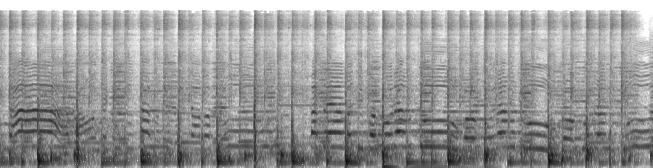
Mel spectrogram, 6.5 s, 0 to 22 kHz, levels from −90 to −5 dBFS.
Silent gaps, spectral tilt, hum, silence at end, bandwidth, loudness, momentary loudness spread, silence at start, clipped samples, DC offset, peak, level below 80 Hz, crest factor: none; -5.5 dB/octave; none; 0 s; 17.5 kHz; -23 LUFS; 5 LU; 0 s; under 0.1%; under 0.1%; -8 dBFS; -42 dBFS; 14 dB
